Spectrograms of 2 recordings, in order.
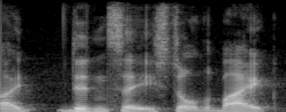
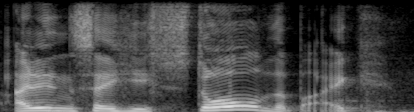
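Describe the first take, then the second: First: The word bike carries the main stress. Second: The word stole carries the main stress. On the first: Something other than the bike was stolen. "but he stole something else" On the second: The bike was taken some other way, like borrowing. "Maybe you said he borrowed it instead"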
